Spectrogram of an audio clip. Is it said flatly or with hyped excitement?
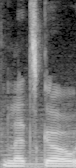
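flatly. It is said flatly and calmly.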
